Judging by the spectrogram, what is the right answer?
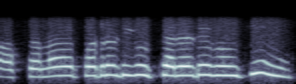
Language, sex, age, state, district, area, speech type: Odia, female, 30-45, Odisha, Kendujhar, urban, conversation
